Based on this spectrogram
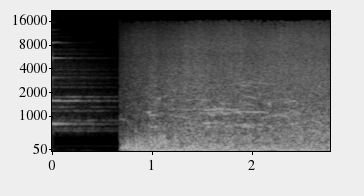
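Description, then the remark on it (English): After a brief fading tone, a loud rush of sea waves bursts in suddenly and keeps churning, a dense wash of surging water that fills the rest of the moment, heard as someone is about to jump into the sea on an army co-steering expedition. “Next to me, about to jump into the sea on an army co-steering expedition.”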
